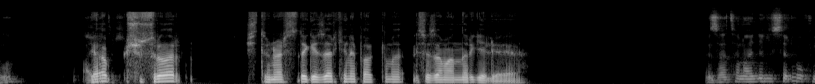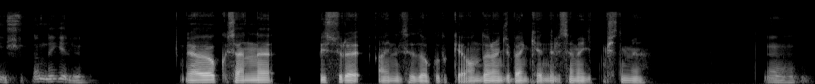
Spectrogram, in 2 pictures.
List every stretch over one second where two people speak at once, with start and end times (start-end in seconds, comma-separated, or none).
none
